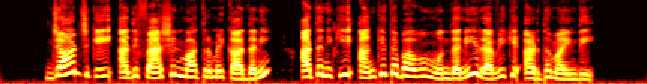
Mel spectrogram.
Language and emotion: Telugu, neutral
